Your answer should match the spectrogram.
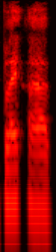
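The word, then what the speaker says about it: Baszler: Io Sky defeated Shayna Blazer. Is it? I can never remember how to spell that pronunciation. Shayna Blazer. Blazer. Blazer. Because I always want to say Blazer, but there's no L there.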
